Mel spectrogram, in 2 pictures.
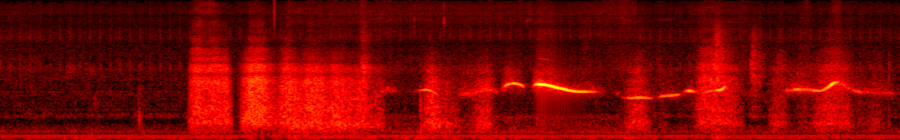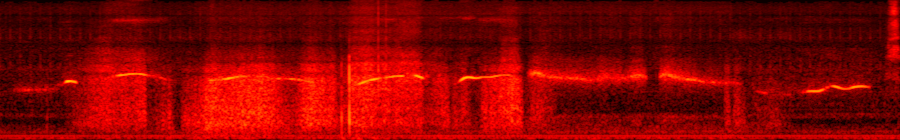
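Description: A person whistling a wandering, unsteady tune, broken by stretches of breathy rushing noise, over a low steady hum.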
